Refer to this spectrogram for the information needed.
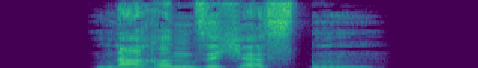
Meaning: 1. superlative degree of narrensicher 2. inflection of narrensicher: strong genitive masculine/neuter singular superlative degree
- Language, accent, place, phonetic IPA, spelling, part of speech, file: German, Germany, Berlin, [ˈnaʁənˌzɪçɐstn̩], narrensichersten, adjective, De-narrensichersten.ogg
